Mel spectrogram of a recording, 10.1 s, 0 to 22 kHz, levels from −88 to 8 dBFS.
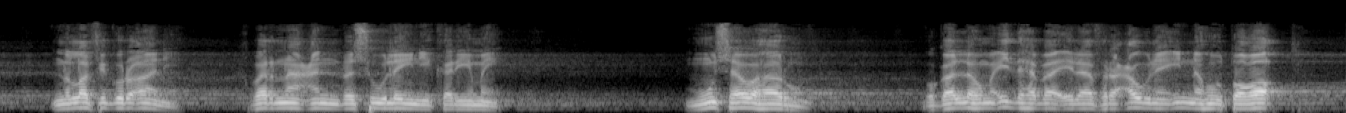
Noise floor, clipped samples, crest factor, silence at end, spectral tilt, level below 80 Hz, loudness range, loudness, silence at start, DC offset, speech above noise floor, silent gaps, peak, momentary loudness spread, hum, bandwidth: -56 dBFS; under 0.1%; 18 dB; 0.1 s; -5.5 dB/octave; -56 dBFS; 3 LU; -18 LUFS; 0.4 s; under 0.1%; 39 dB; none; 0 dBFS; 12 LU; none; 10.5 kHz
